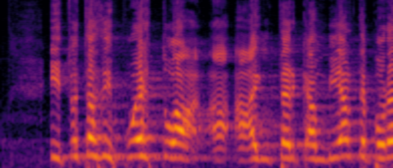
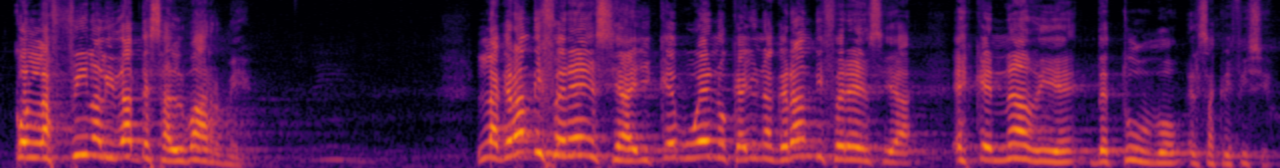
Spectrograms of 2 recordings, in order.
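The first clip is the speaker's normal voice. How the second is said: ordinary talk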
